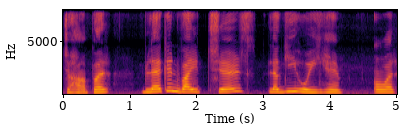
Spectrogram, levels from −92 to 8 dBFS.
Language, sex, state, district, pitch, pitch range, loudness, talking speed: Hindi, female, Madhya Pradesh, Bhopal, 250 Hz, 240-265 Hz, -18 LUFS, 120 wpm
